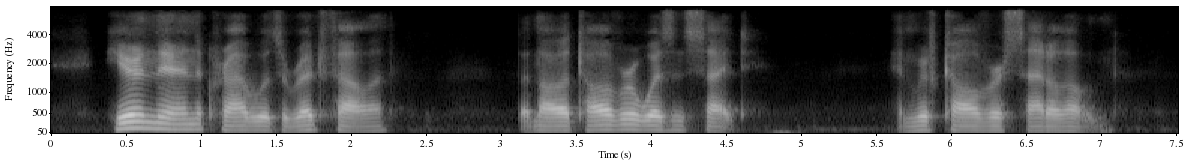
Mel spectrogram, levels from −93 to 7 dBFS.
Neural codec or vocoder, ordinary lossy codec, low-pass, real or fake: codec, 24 kHz, 0.9 kbps, WavTokenizer, large speech release; MP3, 48 kbps; 7.2 kHz; fake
